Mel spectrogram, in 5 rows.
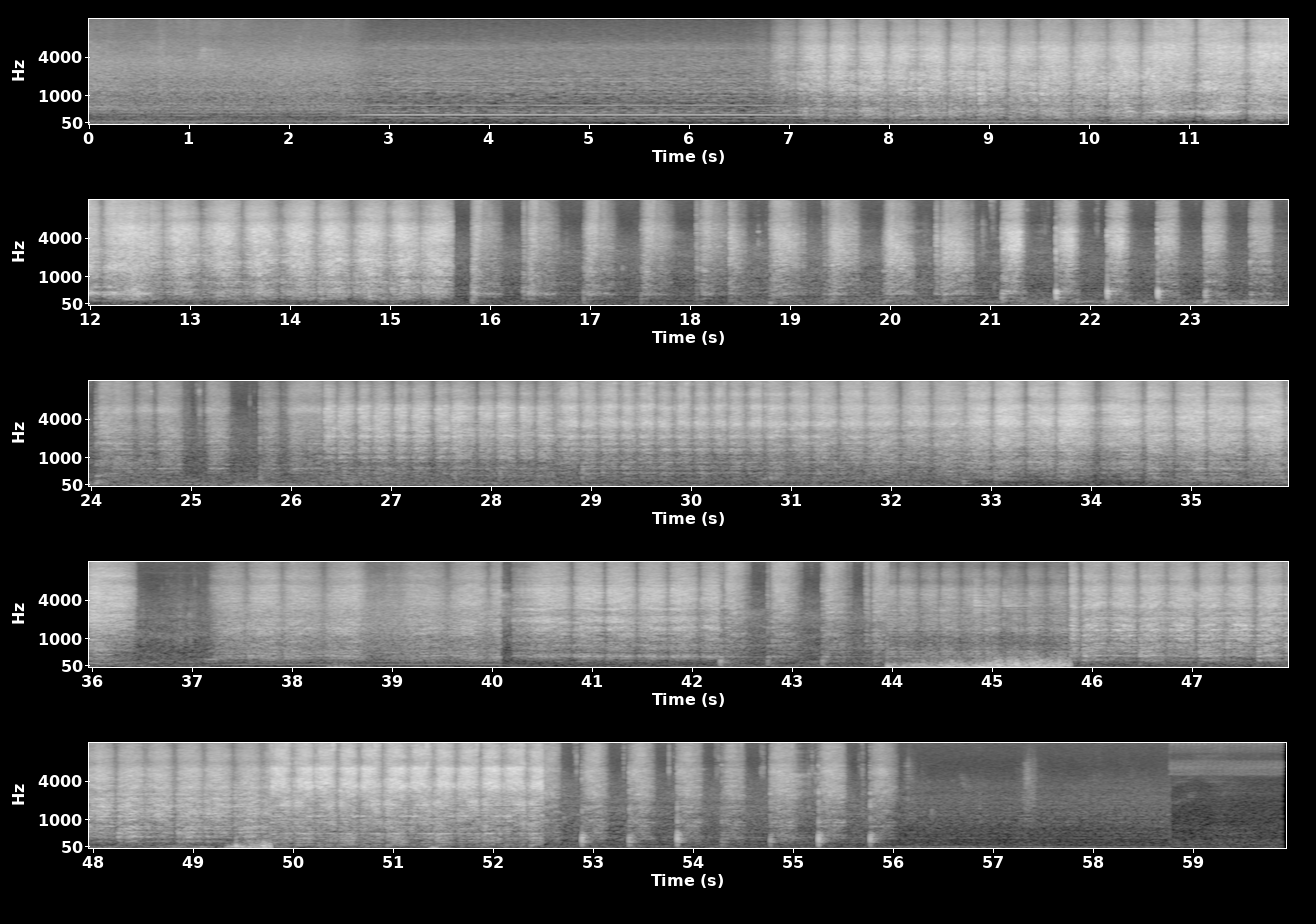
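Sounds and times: steady hum: 0.0s - 15.8s
hand rubbing wood: 6.9s - 36.5s, 37.2s - 56.2s.

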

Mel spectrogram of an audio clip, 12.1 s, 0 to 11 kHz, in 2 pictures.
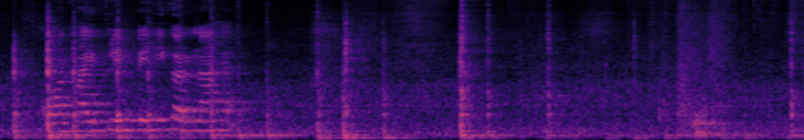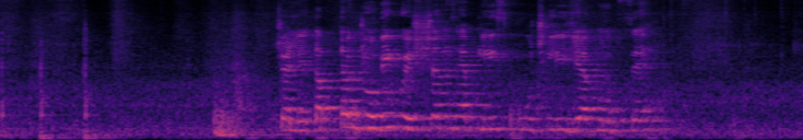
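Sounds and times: hand tapping dough on iron pan: 0.0s - 7.0s.

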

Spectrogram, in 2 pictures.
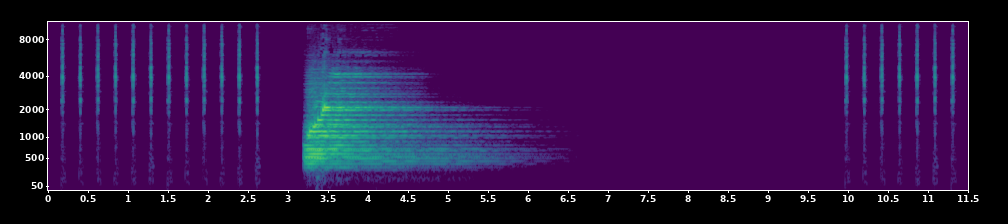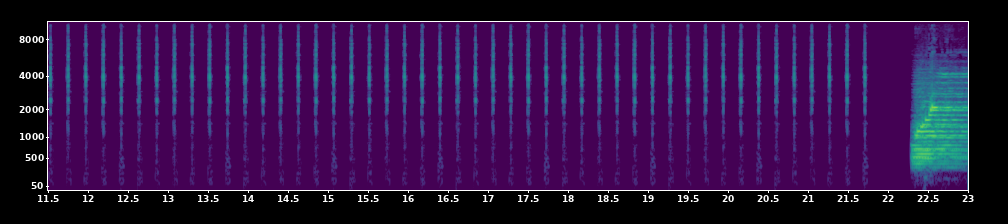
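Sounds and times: clock ticking: 0.0s - 2.7s, 10.0s - 23.0s.

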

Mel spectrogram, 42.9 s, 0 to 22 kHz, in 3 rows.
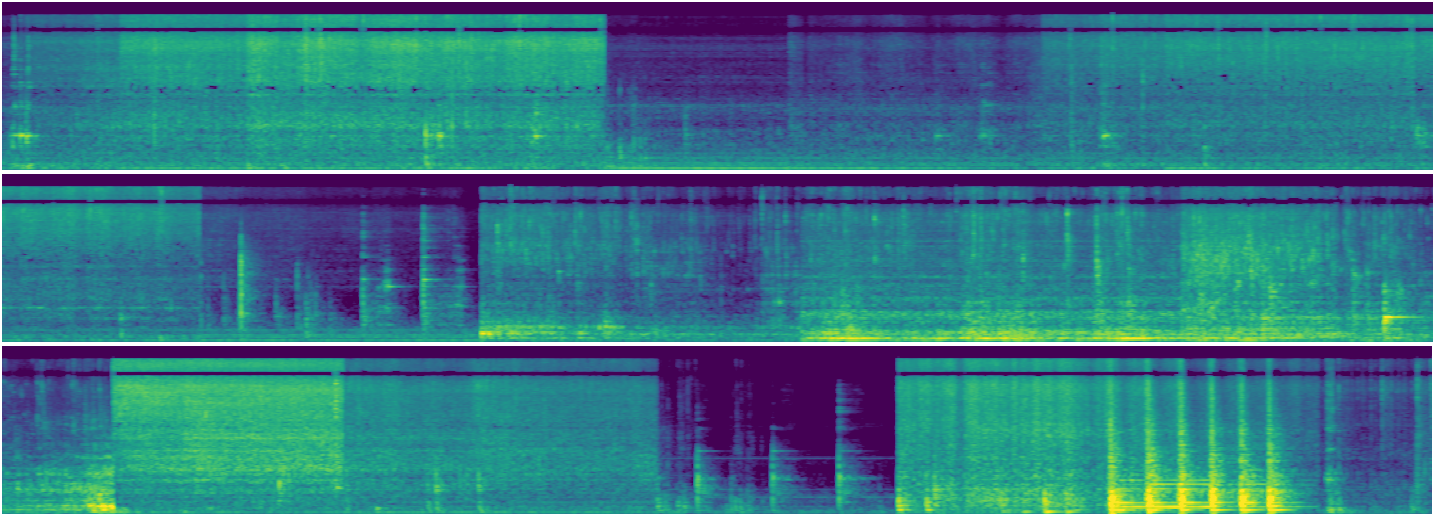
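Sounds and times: tap water running into sink: 19.1s - 29.8s.

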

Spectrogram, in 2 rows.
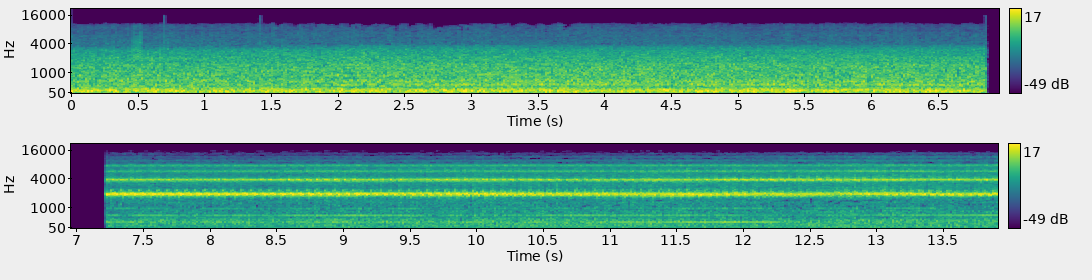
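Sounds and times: drying machine running: 7.2s - 13.9s.

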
